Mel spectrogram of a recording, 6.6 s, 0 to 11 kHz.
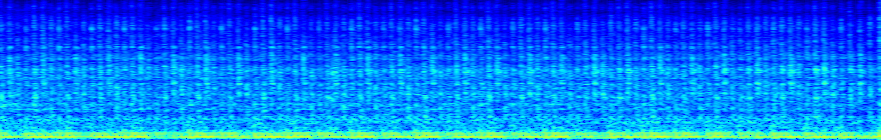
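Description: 1958 Fordson Power Major's four-cylinder direct-injection diesel engine running steadily at low revs while the tractor creeps forward.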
